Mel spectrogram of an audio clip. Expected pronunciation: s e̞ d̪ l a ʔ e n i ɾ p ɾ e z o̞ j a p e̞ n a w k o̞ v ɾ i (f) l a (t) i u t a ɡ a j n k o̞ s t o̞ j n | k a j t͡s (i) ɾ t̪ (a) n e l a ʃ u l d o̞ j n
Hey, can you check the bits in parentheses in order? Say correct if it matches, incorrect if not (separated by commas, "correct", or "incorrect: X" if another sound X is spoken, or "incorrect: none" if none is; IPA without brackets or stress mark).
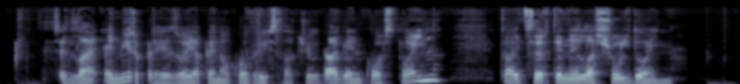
incorrect: s, incorrect: t͡ʃ, incorrect: e, incorrect: e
